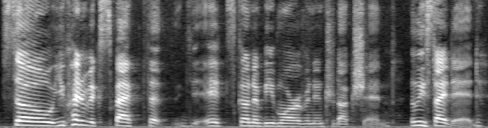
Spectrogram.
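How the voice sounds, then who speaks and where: American woman co-host, mid-pitched voice. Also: animated, normal speed. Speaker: co-host of a film review show. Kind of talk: casual panel chat and review.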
